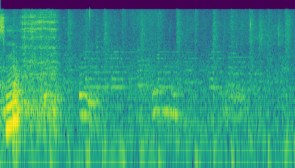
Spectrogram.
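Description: A ceramic bowl clinks once against a plate right at the start as the shaped rice is turned out. After that, quiet background music.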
